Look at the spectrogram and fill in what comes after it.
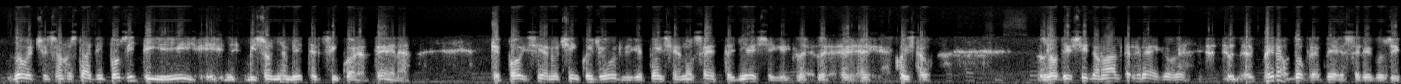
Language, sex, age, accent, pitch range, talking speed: Italian, male, 60-79, native, 120-165 Hz, 125 wpm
